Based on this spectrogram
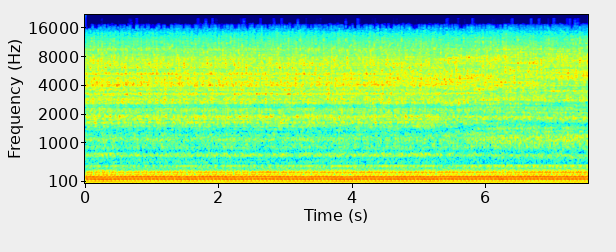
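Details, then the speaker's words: Nissan RB engine with 20 deck, after fixing a no-compression fault, now on six cylinders: strong, steady idle with even low pulse and no misfire, knock or stumble; healthy on all cylinders. "Um, so yeah, let's see what this 20 deck sounds like with six cylinders."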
